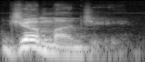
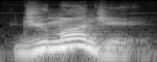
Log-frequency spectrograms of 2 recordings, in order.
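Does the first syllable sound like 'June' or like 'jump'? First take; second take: jump; June. First: The first syllable sounds like 'jump'. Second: The first syllable sounds like 'June'. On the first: The speaker calls it wrong. "not Jumanji" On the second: The speaker calls it right. "If it's J U, you say June"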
